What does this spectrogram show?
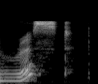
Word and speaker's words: wrist: or the silent t the silent or w as in wrist and the silent h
